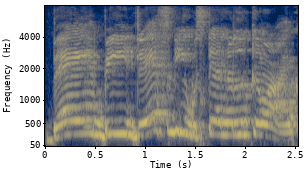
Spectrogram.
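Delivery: ordinary talk, nothing marked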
